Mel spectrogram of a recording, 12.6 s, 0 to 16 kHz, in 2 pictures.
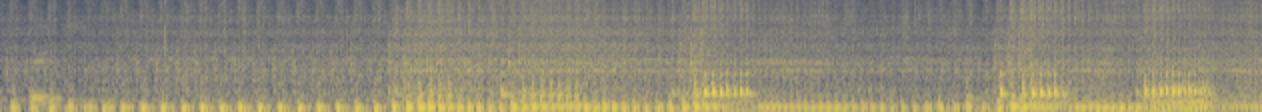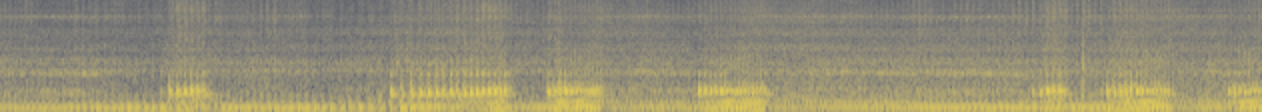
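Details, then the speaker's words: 2019 Polaris Sportsman 500 HO with newly installed trail snorkel on the intake: repeated throttle blips, each with strong breathy intake rush as revs rise, engine drawing air hard; normal intake sound. "I don't know if you heard that or not, but it's sucking. It's sucking pretty hard. That's That's what I wanted."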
